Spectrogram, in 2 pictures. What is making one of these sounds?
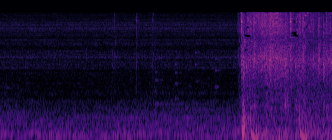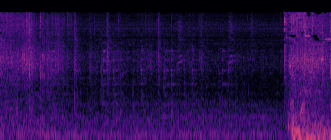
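Game menu sounds chime as items are selected.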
